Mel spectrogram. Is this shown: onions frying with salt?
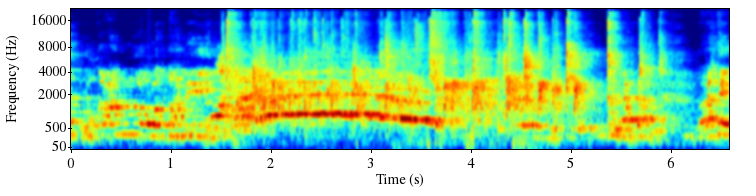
no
